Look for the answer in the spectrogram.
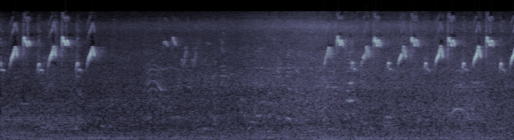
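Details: Cinereous tit from Aceh singing at home, gantang style: bursts of rapid high two-note phrases at the start and again after a pause, separated by faint scattered notes, with low rumbling noise and a murmuring voice.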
